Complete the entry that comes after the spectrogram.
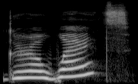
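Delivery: high, loud mock disbelief; a sassy, stunned "Girl, what?"; incredulous girl what.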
